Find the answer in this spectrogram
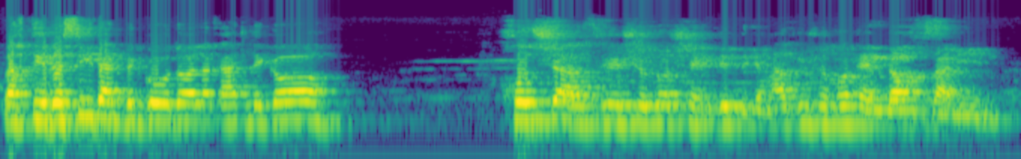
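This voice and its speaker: Impassioned high-voiced preacher in an echoing hall. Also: male voice, steady tone, warm tone. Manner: impassioned, declaiming, rising to cries. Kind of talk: mourning sermon with chanted verse. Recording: very echoey hall, voice far from mic.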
